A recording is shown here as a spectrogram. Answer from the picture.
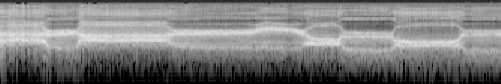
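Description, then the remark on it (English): A person's high-pitched, animal-like vocal shriek, voiced high in the throat, held almost continuously for several seconds, jumping and sliding between pitches. It is loud, with no talking. “So it's actually like higher up, it sounds like shrieking. Sounds like an animal.”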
